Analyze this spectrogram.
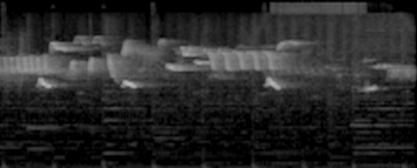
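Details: Eurasian bullfinch (Pyrrhula pyrrhula) song in spring, around the breeding season's dawn chorus: short, soft single, double and descending notes about once a second, with higher, busier warbling from other birds behind it.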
